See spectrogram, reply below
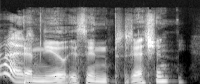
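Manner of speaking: New Zealand accent with rising phrase endings. Trying a New Zealand accent with rises at the ends of phrases. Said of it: "can I do a New Zealand accent? ... you just have to go up at the end of every like few words".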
